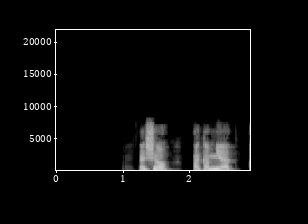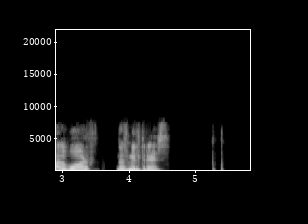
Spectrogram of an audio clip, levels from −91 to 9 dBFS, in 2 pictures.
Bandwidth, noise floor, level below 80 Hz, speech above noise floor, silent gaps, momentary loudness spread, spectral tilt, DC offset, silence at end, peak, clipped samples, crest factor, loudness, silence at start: 8 kHz; under -90 dBFS; -58 dBFS; over 74 dB; 1.99-2.05 s, 2.82-2.89 s, 3.69-3.82 s; 14 LU; -5 dB/octave; under 0.1%; 1.25 s; -2 dBFS; under 0.1%; 18 dB; -17 LUFS; 1.25 s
